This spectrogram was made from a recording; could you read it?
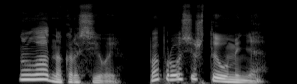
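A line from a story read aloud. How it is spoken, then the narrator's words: Sleepy. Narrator (Russian): сонно сказала она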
